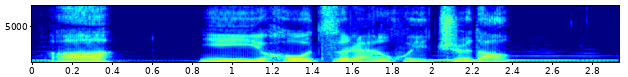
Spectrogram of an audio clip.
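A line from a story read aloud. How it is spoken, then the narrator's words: Calm, detached old man. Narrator (Chinese): 老道士淡淡的说了一句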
